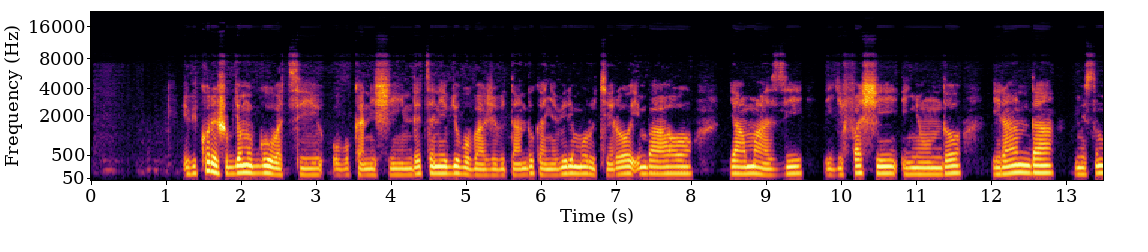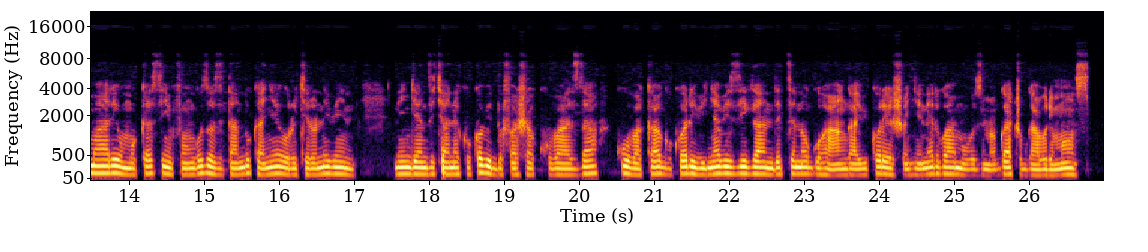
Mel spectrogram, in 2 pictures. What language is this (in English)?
Kinyarwanda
